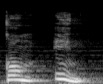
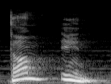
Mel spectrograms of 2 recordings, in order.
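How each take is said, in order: First: The vowel in 'come' sounds like 'o'. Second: The vowel in 'come' sounds like 'ah'. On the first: The speaker calls it wrong. "لا" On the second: The speaker calls it right. "تخيل معايا هذيك الاو في بلاصه تاع ا"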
